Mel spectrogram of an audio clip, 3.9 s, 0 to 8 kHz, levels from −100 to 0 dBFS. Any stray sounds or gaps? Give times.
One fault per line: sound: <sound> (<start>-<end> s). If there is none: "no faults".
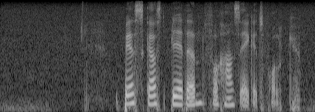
no faults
